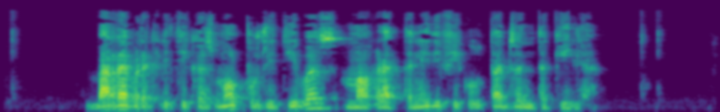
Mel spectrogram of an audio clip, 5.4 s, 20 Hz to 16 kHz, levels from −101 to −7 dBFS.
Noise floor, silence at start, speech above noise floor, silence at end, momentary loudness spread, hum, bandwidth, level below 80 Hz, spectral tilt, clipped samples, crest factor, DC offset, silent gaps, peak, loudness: -84 dBFS; 0.65 s; 58 dB; 0.95 s; 13 LU; none; 11.5 kHz; -66 dBFS; -3.5 dB/octave; under 0.1%; 24 dB; under 0.1%; none; -4 dBFS; -25 LUFS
